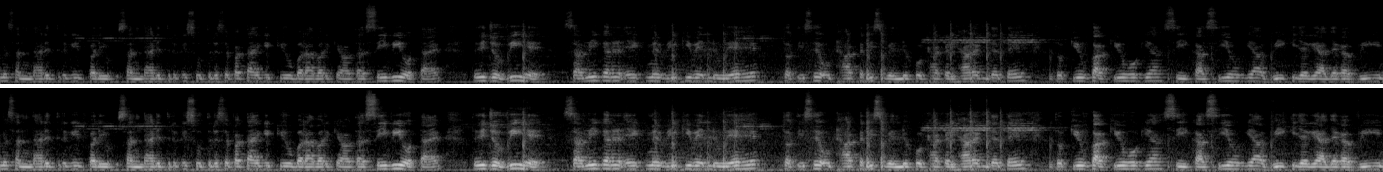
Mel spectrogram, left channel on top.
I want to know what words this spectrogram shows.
संधारित्र की सूत्र से पता है कि Q बराबर क्या होता है, CV होता है। तो ये जो V है, समीकरण 1 में V की वैल्यू ये है, तो इसे उठाकर, इस वैल्यू को उठाकर यहाँ रख देते हैं। तो Q का Q हो गया, C का C हो गया, V की जगह आ जाएगा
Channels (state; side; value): quieter; left; 8.4 dB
